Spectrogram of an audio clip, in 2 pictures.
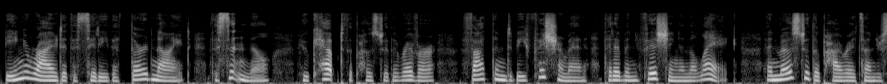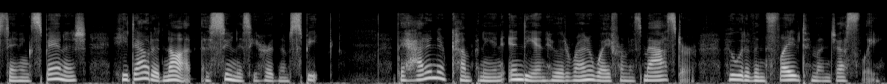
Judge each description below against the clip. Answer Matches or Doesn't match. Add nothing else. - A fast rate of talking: Matches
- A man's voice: Doesn't match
